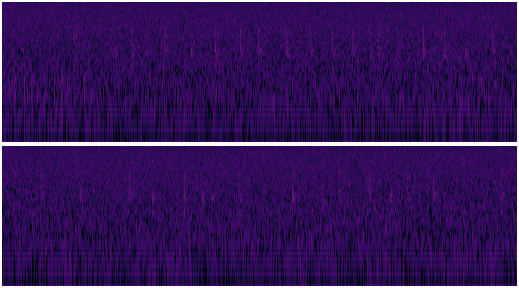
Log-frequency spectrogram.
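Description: Faint, irregular ticks of a smartphone's keyboard as a message is typed with the thumbs, over near-silent room tone.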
